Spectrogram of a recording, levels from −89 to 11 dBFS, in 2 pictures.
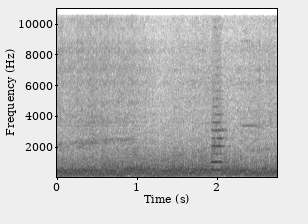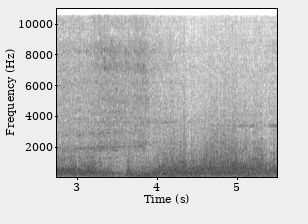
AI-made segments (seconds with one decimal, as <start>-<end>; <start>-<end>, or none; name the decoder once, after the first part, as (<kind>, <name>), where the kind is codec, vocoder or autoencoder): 0.0-1.5 (vocoder, Vocos); 3.2-4.3; 5.0-5.5

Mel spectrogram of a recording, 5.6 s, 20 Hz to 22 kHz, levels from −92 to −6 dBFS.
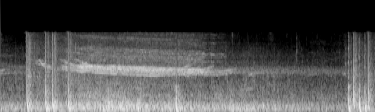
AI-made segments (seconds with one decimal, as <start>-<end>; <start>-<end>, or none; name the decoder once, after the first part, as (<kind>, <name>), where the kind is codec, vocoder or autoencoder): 2.2-4.8 (vocoder, BigVGAN v2)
